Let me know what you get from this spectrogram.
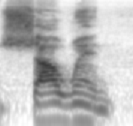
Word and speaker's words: Samhain: It was called Samhain, and it's spelled really ridiculous. S-A-M-H-A-I-N.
